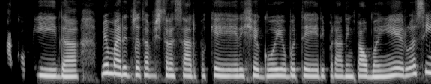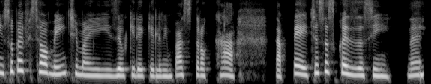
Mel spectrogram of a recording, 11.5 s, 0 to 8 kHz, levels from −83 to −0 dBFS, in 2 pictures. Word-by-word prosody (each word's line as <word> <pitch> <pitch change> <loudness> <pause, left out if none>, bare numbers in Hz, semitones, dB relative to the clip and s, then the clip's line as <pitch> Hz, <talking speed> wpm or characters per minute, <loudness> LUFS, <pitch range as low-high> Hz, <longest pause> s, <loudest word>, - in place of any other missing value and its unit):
a - - -17
comida, 190 - 0 0.3
meu 280 +1 +3
marido 230 -5 +2
já 225 - +1
estava 215 -1 -3
estressado, 195 0 -2
porque 195 +2 -11
ele 190 -1 +1
chegou 195 -1 -1
e 200 - +3
eu 195 - +1
botei 195 0 -1
ele 190 +1 -2
pra 190 -1 -4
limpar 185 0 0
o 180 - +1
banheiro, 195 +5 +1
assim, 275 +3 0
superficialmente, 285 -6 +2
mas 205 -3 -1
eu 205 - +5
queria 200 -1 -2
que 195 - -6
ele 190 -1 -2
limpasse, 215 +4 -2
trocar 210 -1 -2 0.5
tapete, 245 -2 +2
essas 310 +3 +2
coisas, 255 -8 +3
assim, 200 -3 0 0.2
né. 210 +2 -2
205 Hz, 165 wpm, -22 LUFS, 190-225 Hz, 0.5 s, eu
